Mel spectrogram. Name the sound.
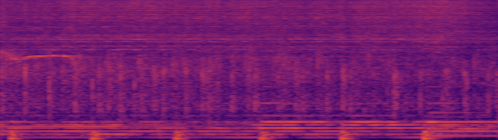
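audience applause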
